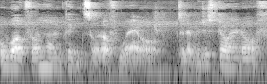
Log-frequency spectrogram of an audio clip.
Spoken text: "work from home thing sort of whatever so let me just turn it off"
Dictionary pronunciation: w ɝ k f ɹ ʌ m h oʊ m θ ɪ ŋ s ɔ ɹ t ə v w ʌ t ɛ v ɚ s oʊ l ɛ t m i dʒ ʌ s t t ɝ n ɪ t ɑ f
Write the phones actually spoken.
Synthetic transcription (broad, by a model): w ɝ k f ɹ ʌ m h oʊ m θ ɪ ŋ s ɔ ɹ t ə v w ʌ t ɛ v ɚ s oʊ l ɛ t m i dʒ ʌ s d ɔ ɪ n ɪ t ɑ f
